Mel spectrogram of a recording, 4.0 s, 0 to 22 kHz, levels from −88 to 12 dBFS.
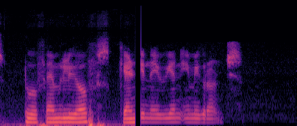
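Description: Speech, and right after "to a family of" at 1.81 s there's an 80 ms gap, then it goes dull, nothing above 5.5 kHz, a bit quieter: likely an input switched to a poorer device.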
